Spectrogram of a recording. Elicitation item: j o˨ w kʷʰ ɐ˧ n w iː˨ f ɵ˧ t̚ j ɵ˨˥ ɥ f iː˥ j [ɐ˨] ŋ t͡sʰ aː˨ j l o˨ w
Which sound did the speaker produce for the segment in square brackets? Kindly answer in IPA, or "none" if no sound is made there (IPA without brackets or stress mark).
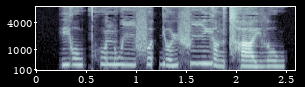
ɐ˨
